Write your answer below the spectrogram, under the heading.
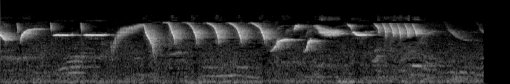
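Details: Canary song of loud arching whistled sweeps, a run of repeated rolling notes, then a quick trill that fades into silence.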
